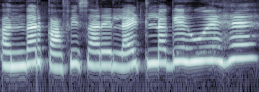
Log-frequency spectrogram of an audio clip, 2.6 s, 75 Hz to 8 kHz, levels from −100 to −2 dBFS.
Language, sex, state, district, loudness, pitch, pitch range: Hindi, female, Jharkhand, Deoghar, -14 LUFS, 325 Hz, 290-360 Hz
